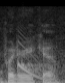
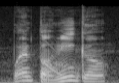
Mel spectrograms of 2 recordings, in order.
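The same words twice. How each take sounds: First: It is said with an English-style pronunciation. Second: It is said with a Spanish-style pronunciation. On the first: The speaker calls it wrong. "We can't say Puerto Rico" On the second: The speaker calls it right. "we have to be like Puerto Rico"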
